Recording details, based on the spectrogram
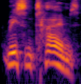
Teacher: But the king actually pronounces it like the familiar symbol, I, beginning with a more front quality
